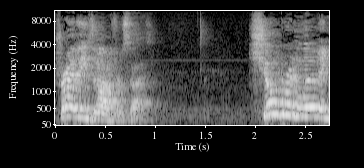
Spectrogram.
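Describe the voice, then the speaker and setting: A man talks amid audible room echo, with noticeable noise in the background. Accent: American. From Missouri, US. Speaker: political commentary podcaster. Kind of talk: political commentary. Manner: reads quotes aloud from articles.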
